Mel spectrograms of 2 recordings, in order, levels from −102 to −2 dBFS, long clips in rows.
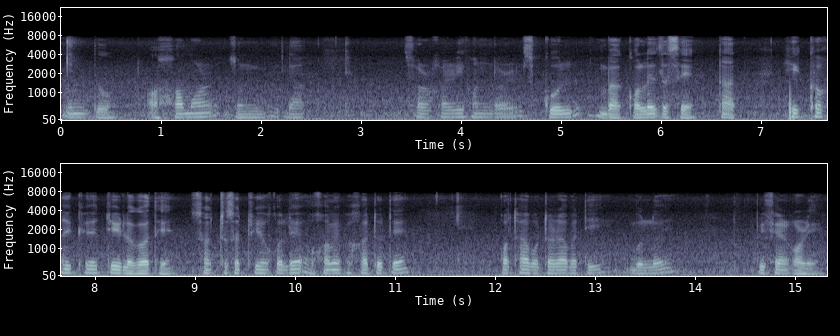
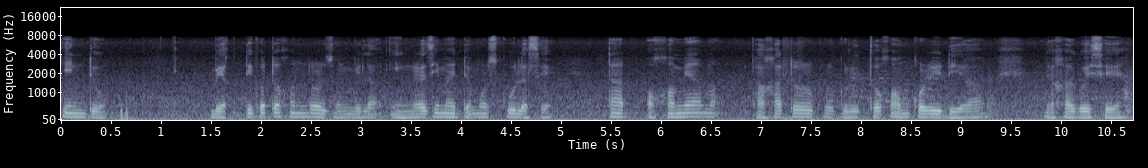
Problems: background sounds at intervals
